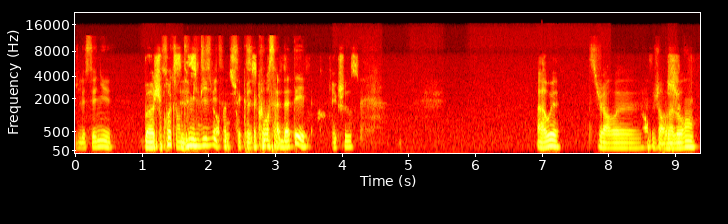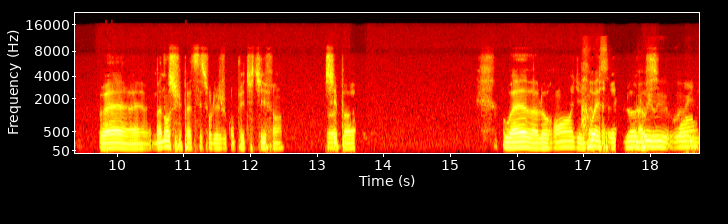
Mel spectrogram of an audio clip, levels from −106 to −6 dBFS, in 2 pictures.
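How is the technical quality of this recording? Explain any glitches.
The recording has two call-processing problems: the voice keeps getting ducked, and there's a brief faint echo.

Speech suppressed in double talk shows up at 1.86–3.88, 8.45–8.81, 9.16–9.73, 13.51–13.61, 17.33–17.69 and 18.13–18.52 s. The voice sinks by roughly 25–30 dB, except for a mild dip of about 5 dB at 13.5 s. The likely cause is an echo canceller that, with both ends talking, squashed everything.

There's an echo leak from 3.63 to 4.0 s, a quiet delayed copy of the voice trailing 324 ms behind and sitting about 25 dB down. It's likely the far end's canceller on a speakerphone letting some loudspeaker pickup slip back down the line.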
